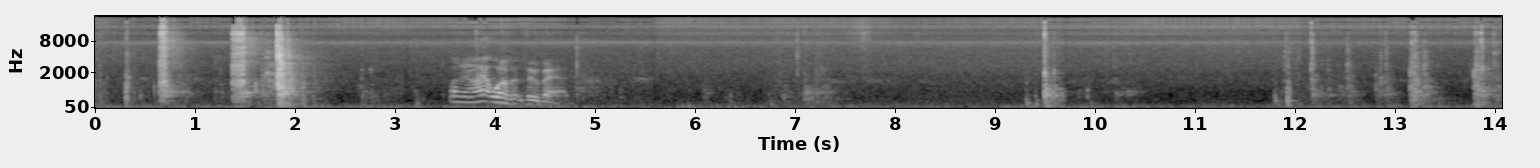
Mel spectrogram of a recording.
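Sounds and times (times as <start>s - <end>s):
wooden knocks and clunks: 9.3s - 9.8s.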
